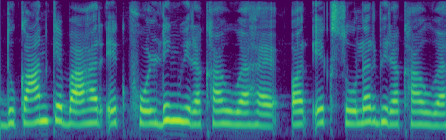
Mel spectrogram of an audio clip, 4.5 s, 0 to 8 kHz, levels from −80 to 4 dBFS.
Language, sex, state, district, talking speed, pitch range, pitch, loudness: Hindi, female, Jharkhand, Garhwa, 215 wpm, 235-260 Hz, 245 Hz, -15 LUFS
